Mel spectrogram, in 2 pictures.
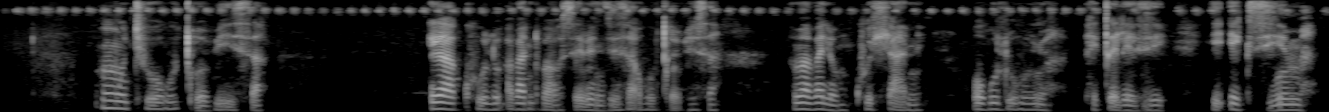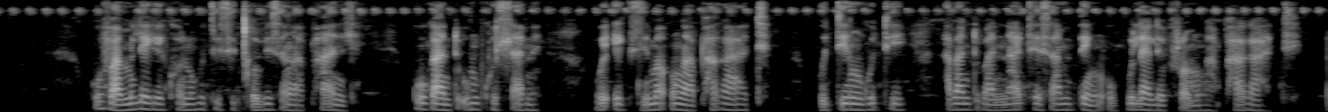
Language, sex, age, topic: North Ndebele, female, 50+, health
